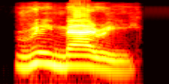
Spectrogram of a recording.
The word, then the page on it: remarry: Indian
